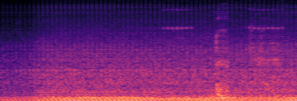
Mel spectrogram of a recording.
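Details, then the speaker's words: Carbureted engine holds a low, steady idle in gear with the A/C compressor loading it, no sag or stall; stalling with A/C on was addressed by adjusting the A/C clutch idle-up delay unit, idle now holding fine. "ก็เข้าเกียร์เสร็จปุ๊บแล้วก็มาเปิดแอร์ก็ไม่นะครับว่ามันจะดับไหมอ่าไม่มีดับนะครับ"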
